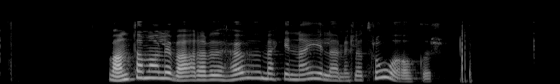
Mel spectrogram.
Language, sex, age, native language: Icelandic, female, 40-49, Icelandic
